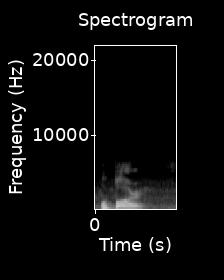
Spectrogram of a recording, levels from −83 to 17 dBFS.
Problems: none marked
